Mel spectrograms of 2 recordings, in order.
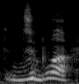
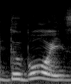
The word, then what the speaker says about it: Dubois: can see it right Dubois no no we say the boys like it's written dude stop it oh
